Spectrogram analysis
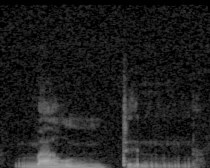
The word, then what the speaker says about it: mountain: La pronunciación de la palabra montaña, mountain, mis amigos españoles soléis decir mountain. Y la única forma de cambiar vuestro vicio es de cerveza Mau, número 10, mountain. Mountain, mountain, mountain, mountain.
